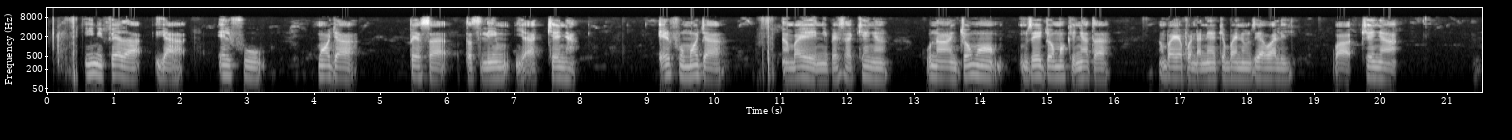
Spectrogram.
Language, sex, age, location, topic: Swahili, male, 18-24, Wajir, finance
